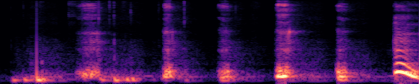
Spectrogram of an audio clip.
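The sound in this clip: Harsh coughing and throat clearing from someone with something caught in the throat, a series of short, forceful bursts separated by brief pauses, the final one louder and strained.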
